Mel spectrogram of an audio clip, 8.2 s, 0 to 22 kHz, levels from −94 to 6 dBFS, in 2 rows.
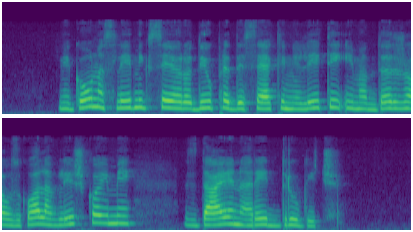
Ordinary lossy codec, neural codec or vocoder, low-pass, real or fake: none; codec, 24 kHz, 0.9 kbps, WavTokenizer, medium speech release version 2; 10.8 kHz; fake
